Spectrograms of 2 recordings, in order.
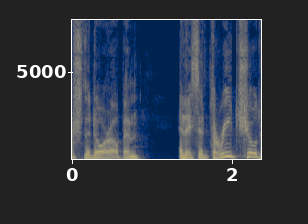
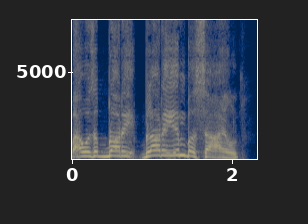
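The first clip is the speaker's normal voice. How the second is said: botched put-on British accent, very high and shrill; 9 semitones higher than usual. Retrying the celebrity's line after being told he's British: bad Russell Brand British accent. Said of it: "I can't do it".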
